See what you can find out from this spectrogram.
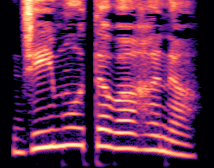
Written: ಜೀಮೂತವಾಹನ

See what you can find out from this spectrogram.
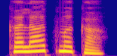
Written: ಕಲಾತ್ಮಕ

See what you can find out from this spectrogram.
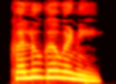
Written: ಕಲುಗವಣಿ

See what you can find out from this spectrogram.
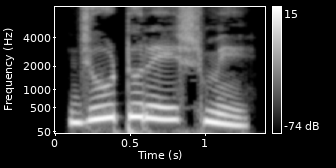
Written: ಜೂಟುರೇಷ್ಮೆ

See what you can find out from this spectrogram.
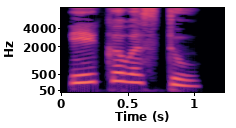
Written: ಏಕವಸ್ತು

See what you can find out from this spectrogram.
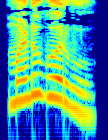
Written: ಮಡುಗೊರ್ವು

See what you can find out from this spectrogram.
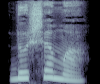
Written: ದಶಮಿ

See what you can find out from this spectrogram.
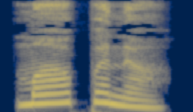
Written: ಮಾಪನ

